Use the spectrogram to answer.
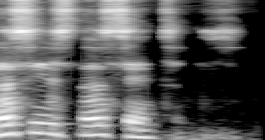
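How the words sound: The pitch falls and stops at the end. The sentence is finished. The speaker calls it right. "you go down at the end and you stop"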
